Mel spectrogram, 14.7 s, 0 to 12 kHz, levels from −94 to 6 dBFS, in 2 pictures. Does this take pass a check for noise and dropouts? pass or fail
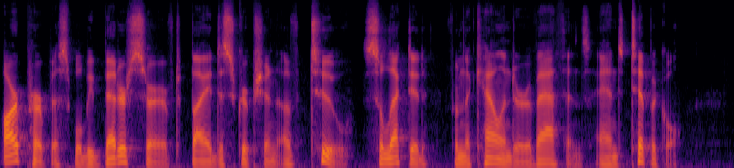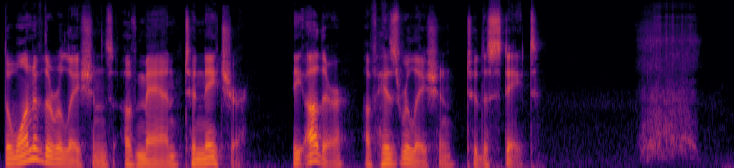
fail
